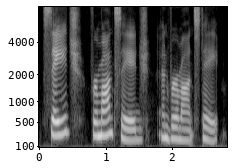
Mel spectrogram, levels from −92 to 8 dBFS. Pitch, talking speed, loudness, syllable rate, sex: 220 Hz, 125 wpm, -18 LUFS, 3.7 syllables/s, female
